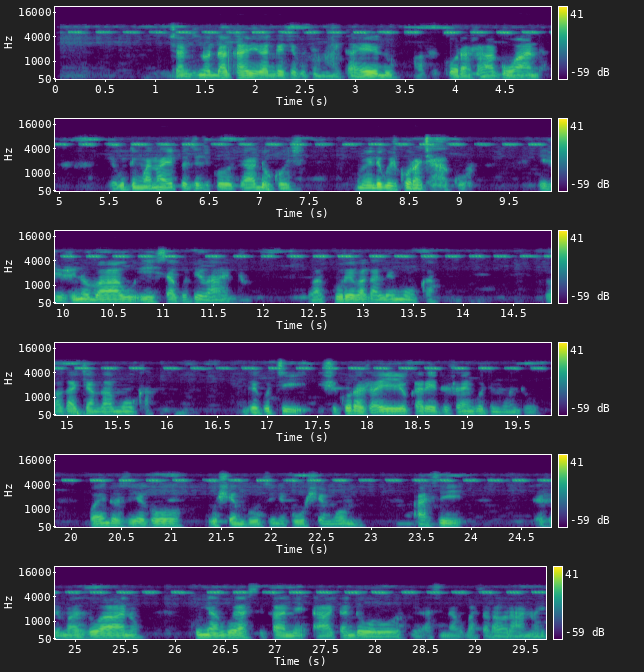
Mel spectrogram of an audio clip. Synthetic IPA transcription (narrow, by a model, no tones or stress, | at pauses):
t͡ʃandino̞ɗakaɾiraŋɡe̞t͡ʃe̞kutimuɲikaje̞ɗumaʐiko̞ɾaʐaːkuwandaʐe̞kutimwanaiped͡zet͡ʃi̥koɾot͡ʃaːɗo̞ko̞t͡ʃi̥uno̞e̞ndakut͡ʃi̥ko̞ɾat͡ʃaːkuːraiʐiʐino̞ɓawuʔisakutiʋantʰuʋak̚uɾe̞ʋakalemuka | ʋakat͡ʃaŋɡamuka | ŋɡe̞kutiʐikoɾaʐaiejo̞kaɾe̞tuʐaiŋɡoutimuntʰuwaindo̞ziʋe̞kouʃe̞mbud͡zine̞kuuʃe̞moːmbeasi | ʐe̞mazuwano̞kuɲaŋɡo̞jasikaneɦaːt͡ʃandoːɾozweasinauɓasaɾauɾaːno̞ia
